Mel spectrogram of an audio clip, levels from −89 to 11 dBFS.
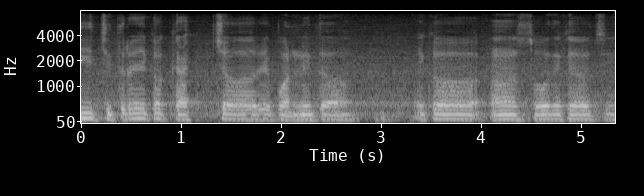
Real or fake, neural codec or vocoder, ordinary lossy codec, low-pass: fake; vocoder, 24 kHz, 100 mel bands, Vocos; none; 7.2 kHz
